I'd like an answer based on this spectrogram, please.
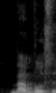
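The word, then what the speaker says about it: bambù: Bambusy są łatwe w utrzymaniu. Słowo bambu skoro ma akcent na końcu, widzimy tę kreskę, wiemy, że się nie zmienia.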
